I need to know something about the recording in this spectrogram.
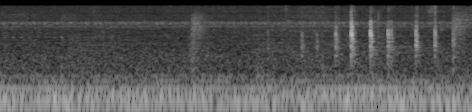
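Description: A steady low hum under light outdoor noise, then a quick run of small sharp clicks near the end as a skirted jig is handled close to the microphone.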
